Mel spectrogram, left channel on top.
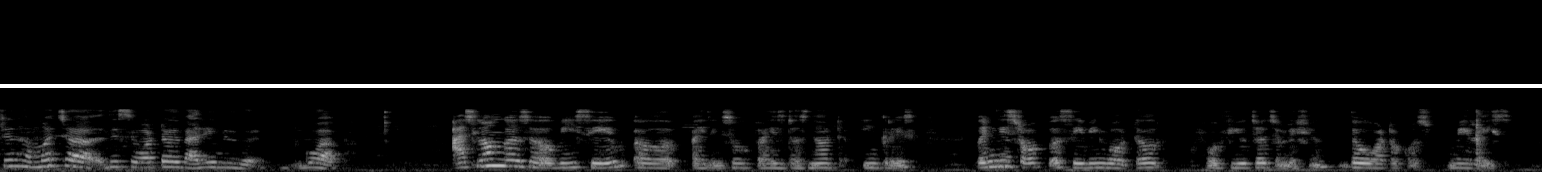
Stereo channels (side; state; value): left; silent; digital silence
